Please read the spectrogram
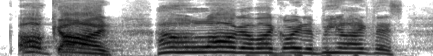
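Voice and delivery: frantic, shrill, very high-pitched, very loud, panicked scream. Voicing a summoned creature screaming in its mind: screaming in panic. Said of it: "it's just screaming like".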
